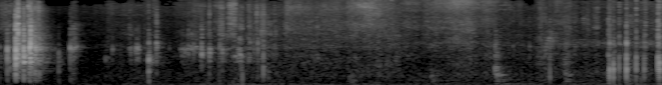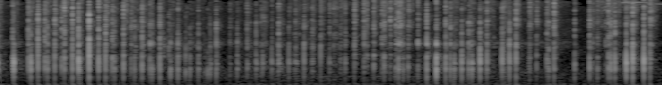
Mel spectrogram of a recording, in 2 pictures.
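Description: Fingers and nails grip, tap and scratch along a long hollow red cardboard tube with metal end caps and a gold metal band at the cap seam. A few soft, scattered taps and a brief rustle come first, then from about halfway the scratching and tapping turn into a dense, rapid run of dry, crinkly clicks centered in the midrange, with quick decays and no ringing.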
